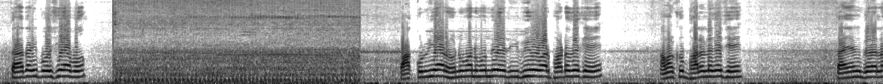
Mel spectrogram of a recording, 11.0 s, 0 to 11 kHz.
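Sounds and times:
road and wind noise: 0:00.0 - 0:11.0
motorcycle engine running: 0:01.4 - 0:04.5.

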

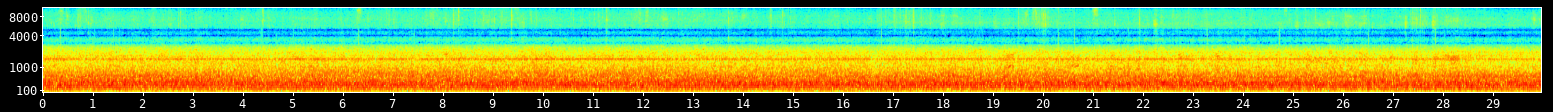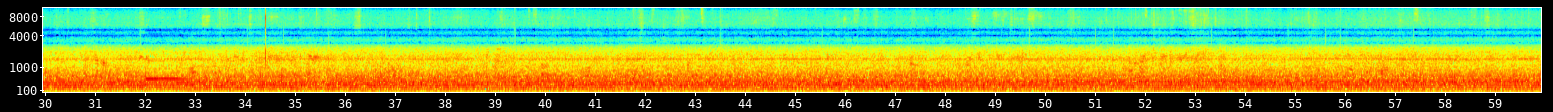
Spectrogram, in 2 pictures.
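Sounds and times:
jet engine and airflow: 0:00.0 - 0:59.9
faint high whine: 0:31.9 - 0:33.2
brief cabin tone: 0:32.0 - 0:33.0.

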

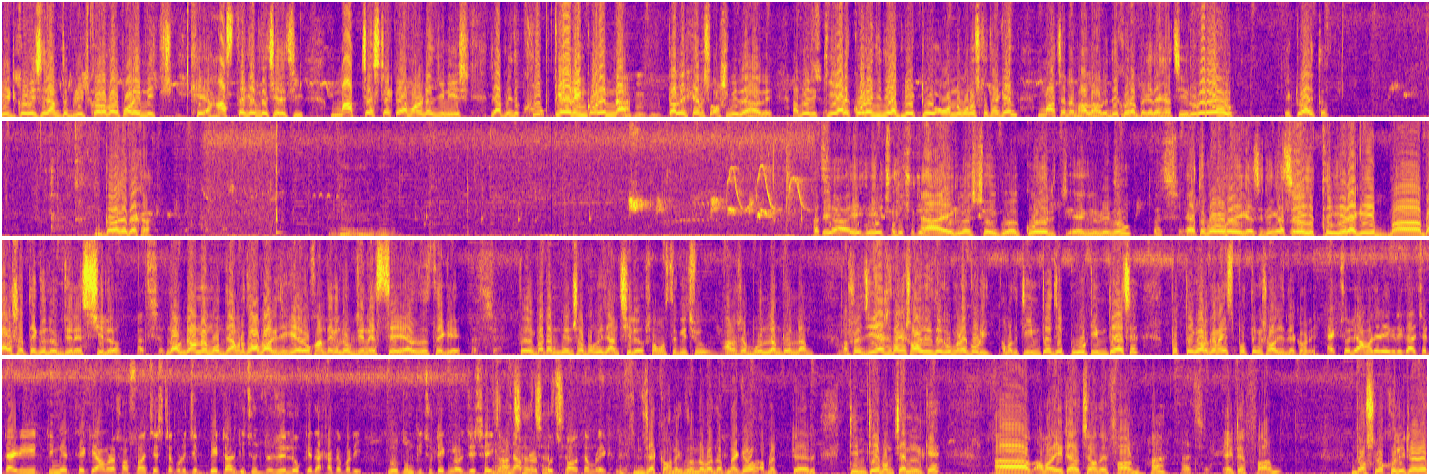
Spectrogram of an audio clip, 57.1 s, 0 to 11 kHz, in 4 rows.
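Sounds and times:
man talking: 0:00.0 - 0:13.4, 0:15.1 - 0:15.9, 0:22.4 - 0:57.0
small bird chirping: 0:13.3 - 0:23.8.

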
